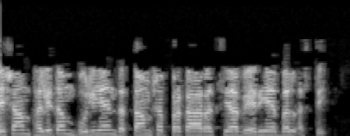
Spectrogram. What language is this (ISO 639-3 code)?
san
